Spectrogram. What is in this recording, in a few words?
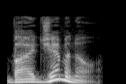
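"bigeminal", English, British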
